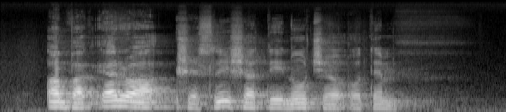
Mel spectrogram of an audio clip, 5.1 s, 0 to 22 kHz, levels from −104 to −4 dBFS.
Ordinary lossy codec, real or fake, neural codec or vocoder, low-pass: none; real; none; 19.8 kHz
